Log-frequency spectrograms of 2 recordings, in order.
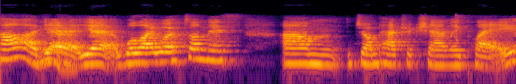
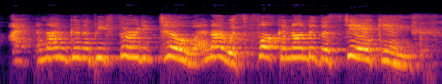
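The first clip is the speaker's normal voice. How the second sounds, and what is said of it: Put-on New York accent. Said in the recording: “that's how I kind of learned to do a New York accent”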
